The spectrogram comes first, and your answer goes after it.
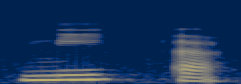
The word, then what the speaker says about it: near: le nouveau mot Mia qui se prononce ni à et qui s'écrit n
